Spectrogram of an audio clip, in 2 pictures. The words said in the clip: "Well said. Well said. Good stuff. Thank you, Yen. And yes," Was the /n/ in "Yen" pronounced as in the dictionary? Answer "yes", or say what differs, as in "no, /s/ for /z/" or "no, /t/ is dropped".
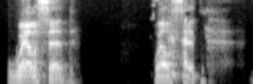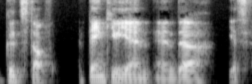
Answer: yes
